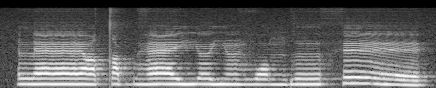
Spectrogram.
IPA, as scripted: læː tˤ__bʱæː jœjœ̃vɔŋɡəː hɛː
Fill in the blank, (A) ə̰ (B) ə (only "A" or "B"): B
